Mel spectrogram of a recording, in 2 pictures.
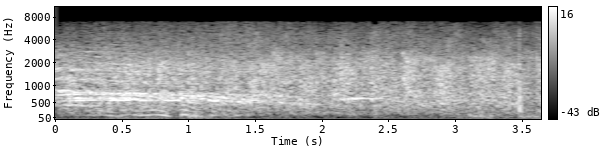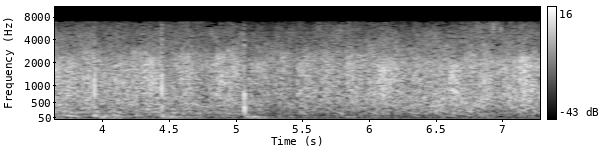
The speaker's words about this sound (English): Well, that big cheer and prolonged applause probably is because our audience here realised that Kenneth had really achieved something with that tremendous flourish at yes, the end.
